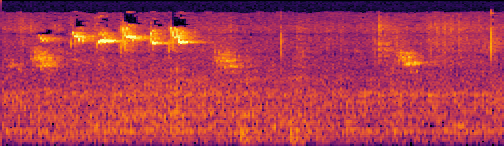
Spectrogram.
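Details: A cinereous conebill in Chile, singing on an electric cable before flying off, gives a quick run of very high, thin twittering notes, then a brief later phrase, over steady background rumble and a couple of low thumps.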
